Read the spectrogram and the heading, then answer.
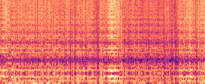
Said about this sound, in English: Do you guys have static as well?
